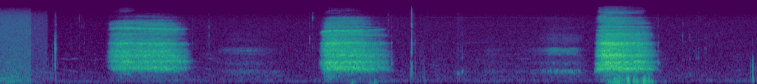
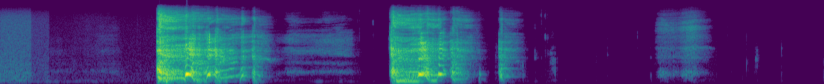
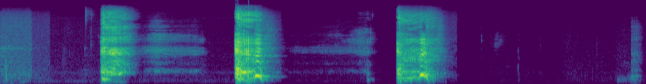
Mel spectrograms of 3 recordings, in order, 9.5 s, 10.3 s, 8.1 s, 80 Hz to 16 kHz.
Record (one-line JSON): {"exhalation_length": "9.5 s", "exhalation_amplitude": 7546, "exhalation_signal_mean_std_ratio": 0.39, "cough_length": "10.3 s", "cough_amplitude": 27945, "cough_signal_mean_std_ratio": 0.26, "three_cough_length": "8.1 s", "three_cough_amplitude": 28277, "three_cough_signal_mean_std_ratio": 0.26, "survey_phase": "alpha (2021-03-01 to 2021-08-12)", "age": "18-44", "gender": "Female", "wearing_mask": "No", "symptom_cough_any": true, "symptom_new_continuous_cough": true, "symptom_shortness_of_breath": true, "symptom_fatigue": true, "symptom_headache": true, "symptom_change_to_sense_of_smell_or_taste": true, "symptom_loss_of_taste": true, "smoker_status": "Never smoked", "respiratory_condition_asthma": false, "respiratory_condition_other": false, "recruitment_source": "Test and Trace", "submission_delay": "2 days", "covid_test_result": "Positive", "covid_test_method": "RT-qPCR"}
